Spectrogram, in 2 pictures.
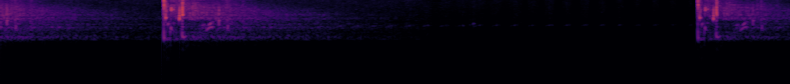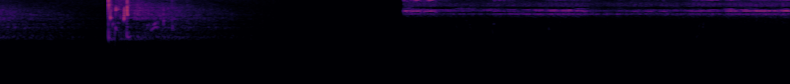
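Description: Water drips in an echoing, dark empty station platform: a few sharp separate drops with short reverberant tails, spaced irregularly, then a faint steady hiss.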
